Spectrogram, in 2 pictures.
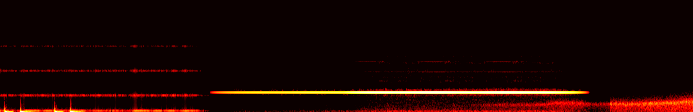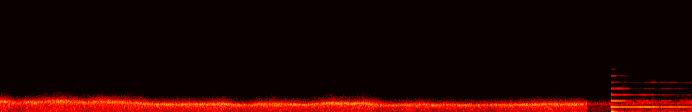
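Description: A few low heartbeat-like thumps end in the first second or two. Then a single steady high beep, a patient monitor's flatline tone that marks the heart stopping, swells for about eight seconds and cuts off suddenly. A soft, wavering airy drone follows.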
